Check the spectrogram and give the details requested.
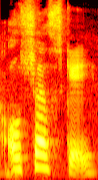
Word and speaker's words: Olszewski: Yeah, Olszewski. So that's how you pronounce his last name is Olszewski.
